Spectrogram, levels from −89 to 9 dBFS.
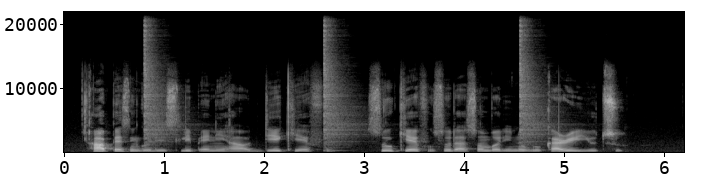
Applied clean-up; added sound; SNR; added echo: none; Hi-hat; 12 dB; none.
